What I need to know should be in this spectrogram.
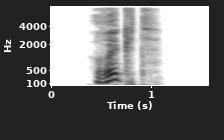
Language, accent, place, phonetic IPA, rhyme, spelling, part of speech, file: German, Germany, Berlin, [ʁʏkt], -ʏkt, rückt, verb, De-rückt.ogg
- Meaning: inflection of rücken: 1. second-person plural present 2. third-person singular present 3. plural imperative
